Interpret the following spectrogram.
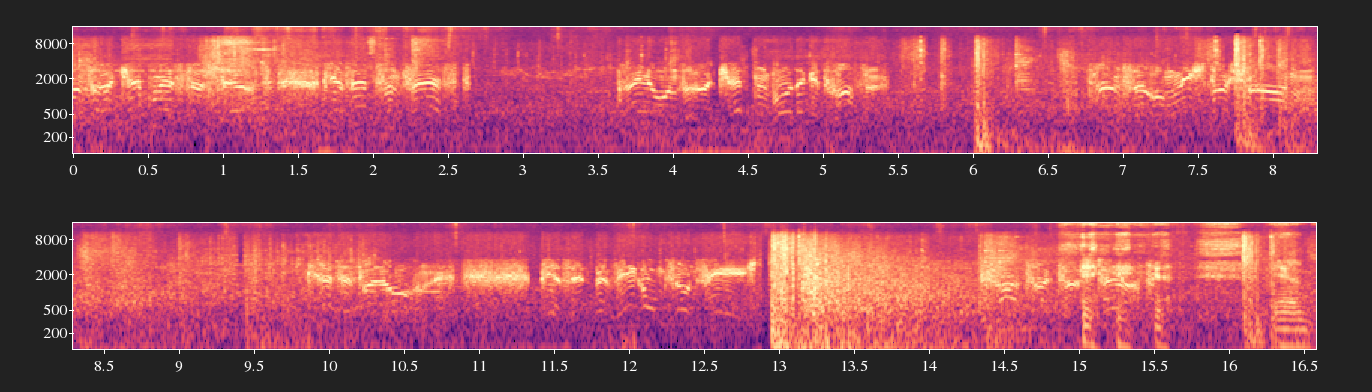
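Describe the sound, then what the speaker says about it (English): Tank cannon fire in World of Tanks Blitz, with an IS tank fighting Panzer IVs: heavy booming shots and impacts at intervals, loudest near the end, under ongoing talk. "these Panzer IVs taking shots at them"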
